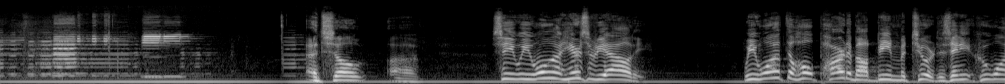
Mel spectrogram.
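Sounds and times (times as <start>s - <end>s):
car horns honking: 0.0s - 3.4s
steady low hum: 0.0s - 10.0s
speech: 3.1s - 4.3s, 4.9s - 6.5s, 7.4s - 10.0s.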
